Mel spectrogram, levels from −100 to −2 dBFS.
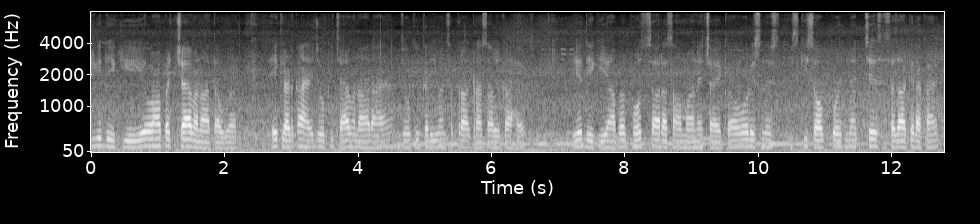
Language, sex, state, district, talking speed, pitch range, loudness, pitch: Hindi, male, Uttar Pradesh, Etah, 210 wpm, 120-140 Hz, -17 LUFS, 135 Hz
